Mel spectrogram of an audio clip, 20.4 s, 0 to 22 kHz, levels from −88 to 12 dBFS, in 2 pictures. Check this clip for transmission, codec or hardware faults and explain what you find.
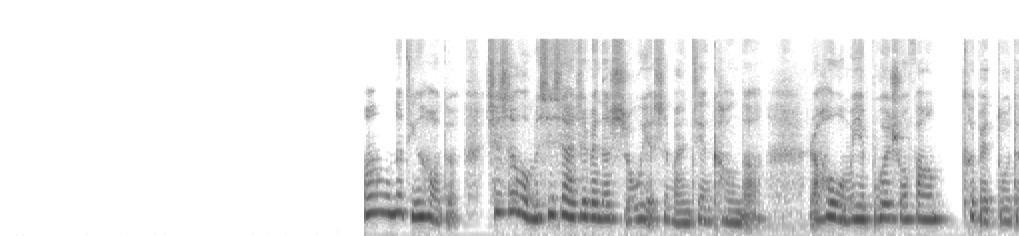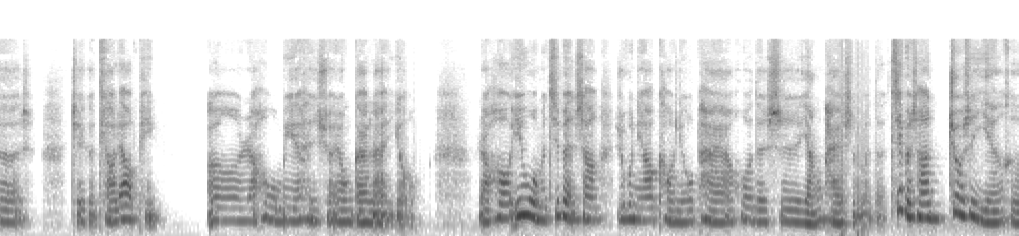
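Two bursts of processor overload crackle, at 14.20–14.95 s and 18.55–18.87 s. Dozens of tiny millisecond-scale buffers miss their deadline and drop to silence, producing gritty, tearing crackle over the speech.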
